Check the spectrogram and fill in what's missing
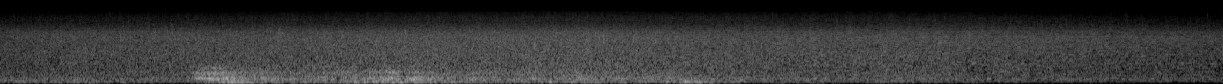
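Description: Heavy tropical rain falls steadily in a dense hiss while low thunder rolls in the distance a few times, with the rain continuing alone afterward.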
